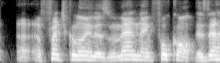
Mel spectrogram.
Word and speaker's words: Foucault: One of the leaders of French colonialism, a man named Foucault. Is that how his name is pronounced, Carmen Louise?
